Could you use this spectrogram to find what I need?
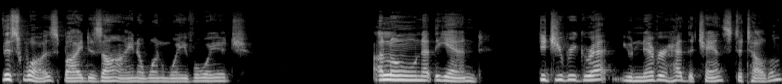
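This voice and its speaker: In a very clean recording with a silent background and a dry, close sound with no echo, a woman speaks at a fairly slow pace and a fairly low pitch, with ordinary pitch variation. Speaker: poet. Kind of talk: poetry reading.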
